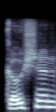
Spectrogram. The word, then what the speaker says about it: Goshen: energy technology and public policy a native of Goan Indiana am I pronouncing that right I didn't say I said elart earlier and you corrected me so I'm make that's exactly right Goan Indiana and self-described failed violinist uh he graduated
